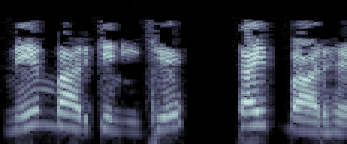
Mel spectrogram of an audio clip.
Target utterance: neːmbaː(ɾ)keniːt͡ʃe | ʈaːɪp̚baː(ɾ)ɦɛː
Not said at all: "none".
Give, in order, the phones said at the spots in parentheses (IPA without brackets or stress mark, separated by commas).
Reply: ɾ, ɾ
